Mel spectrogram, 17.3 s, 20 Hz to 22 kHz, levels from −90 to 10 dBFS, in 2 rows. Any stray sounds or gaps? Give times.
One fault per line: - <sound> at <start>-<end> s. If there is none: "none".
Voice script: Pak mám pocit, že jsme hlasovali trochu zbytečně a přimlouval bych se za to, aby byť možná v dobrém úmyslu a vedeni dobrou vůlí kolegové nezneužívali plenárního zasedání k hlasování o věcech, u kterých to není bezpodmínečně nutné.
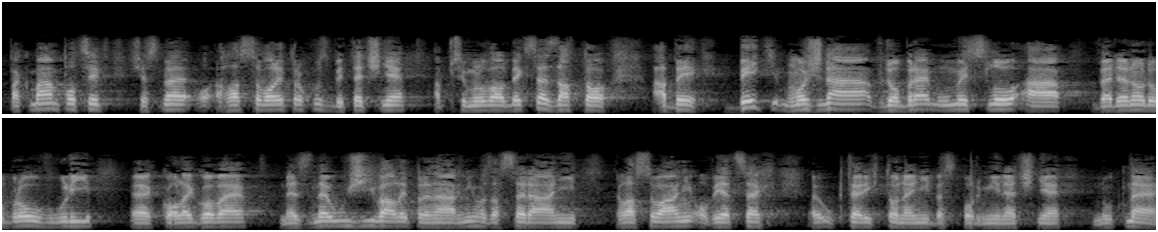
none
